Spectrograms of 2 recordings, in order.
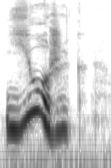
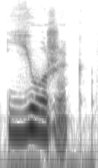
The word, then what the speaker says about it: ёжик: The first syllable is a diphthong that consists of a Y sound and an O sound. Ё, ё. We have a Y sound in English, as in the word yes, but the Y sound is much stronger at the beginning of the word ёжик.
